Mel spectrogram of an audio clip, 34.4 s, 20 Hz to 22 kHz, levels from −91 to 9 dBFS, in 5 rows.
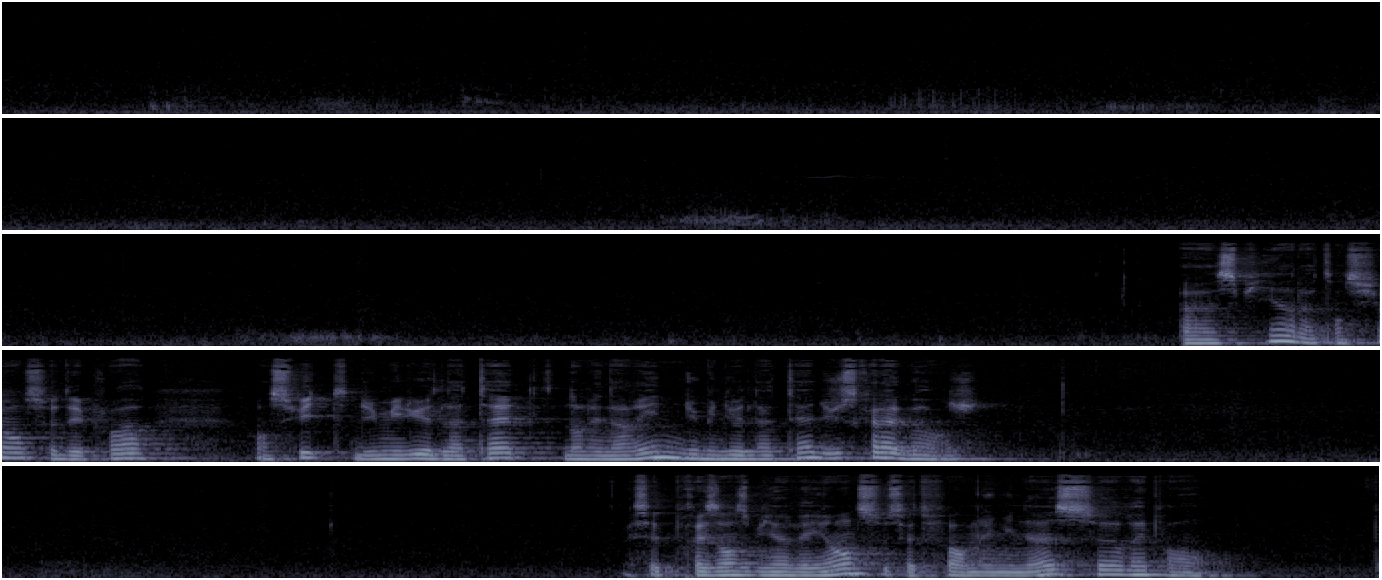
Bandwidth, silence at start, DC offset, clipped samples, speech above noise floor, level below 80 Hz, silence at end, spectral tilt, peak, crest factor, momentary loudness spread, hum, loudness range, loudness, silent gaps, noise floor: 16 kHz; 15.4 s; under 0.1%; under 0.1%; 33 dB; -78 dBFS; 0 s; -5 dB/octave; -24 dBFS; 22 dB; 15 LU; none; 8 LU; -39 LUFS; none; -72 dBFS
